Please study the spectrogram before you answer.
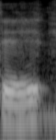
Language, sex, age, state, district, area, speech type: Dogri, male, 18-30, Jammu and Kashmir, Samba, rural, spontaneous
